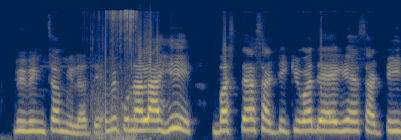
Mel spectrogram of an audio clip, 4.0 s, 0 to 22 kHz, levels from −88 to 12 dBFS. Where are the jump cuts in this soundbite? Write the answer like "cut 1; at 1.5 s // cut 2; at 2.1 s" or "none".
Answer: cut 1; at 1.0 s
